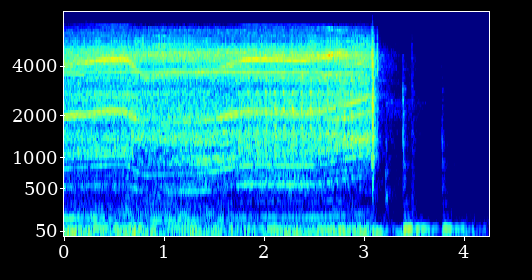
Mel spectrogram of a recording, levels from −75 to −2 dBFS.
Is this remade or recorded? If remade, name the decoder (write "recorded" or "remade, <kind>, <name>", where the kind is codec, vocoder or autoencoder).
recorded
